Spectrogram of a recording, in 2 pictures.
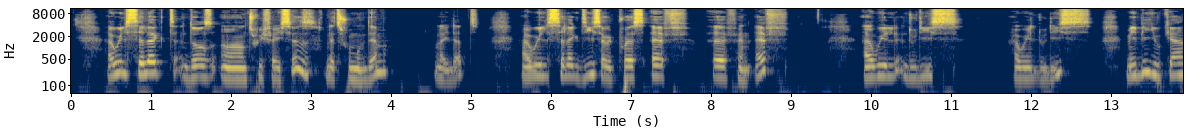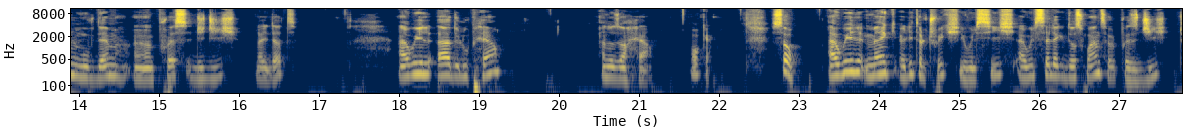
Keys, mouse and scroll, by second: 0.0 Tab, 0.7 click, 1.6 shift+click, 1.9-2.4 middle drag, 2.4 shift+click, 3.5 x, 4.5-5.2 middle drag, 5.2 Tab, 5.6 click, 6.1-7.0 middle drag, 7.0 f, 7.4 middle click, 7.7 f, 8.1 f, 8.8-10.4 shift+middle drag, 10.4 ctrl+r, 11.2-11.7 middle drag, 11.7 ctrl+r, 12.8-13.7 middle drag, 13.7 alt+shift+click, 15.2 g, 16.9-18.9 middle drag, 18.9 ctrl+r, 19.8 ctrl+r, 20.7-24.9 middle drag, 24.9 Tab, 25.5 click, 25.9 shift+click, 27.0 j, 27.6 click.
